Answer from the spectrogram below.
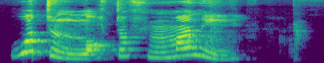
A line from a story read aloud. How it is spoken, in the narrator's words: cried Noddy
